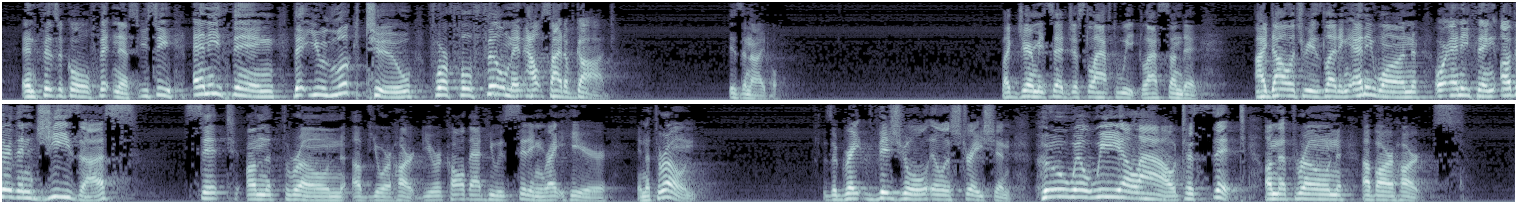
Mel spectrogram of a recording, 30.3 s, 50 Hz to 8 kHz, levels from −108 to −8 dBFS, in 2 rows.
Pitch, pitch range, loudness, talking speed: 150 Hz, 115-180 Hz, -23 LUFS, 145 wpm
